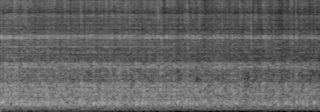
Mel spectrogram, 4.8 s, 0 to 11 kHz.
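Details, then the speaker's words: Bad Boy mower deck spindle, about 6.5 years old, before rebuild: steady buzzing rattle with a rough, gritty edge, no engine rumble. Worn pressed-in spindle bearings; a replaced spindle runs silent. "So this is kind of what they all sound like right now."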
